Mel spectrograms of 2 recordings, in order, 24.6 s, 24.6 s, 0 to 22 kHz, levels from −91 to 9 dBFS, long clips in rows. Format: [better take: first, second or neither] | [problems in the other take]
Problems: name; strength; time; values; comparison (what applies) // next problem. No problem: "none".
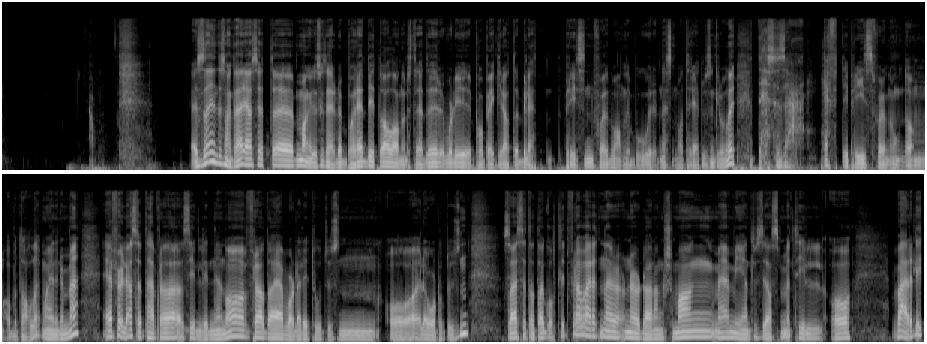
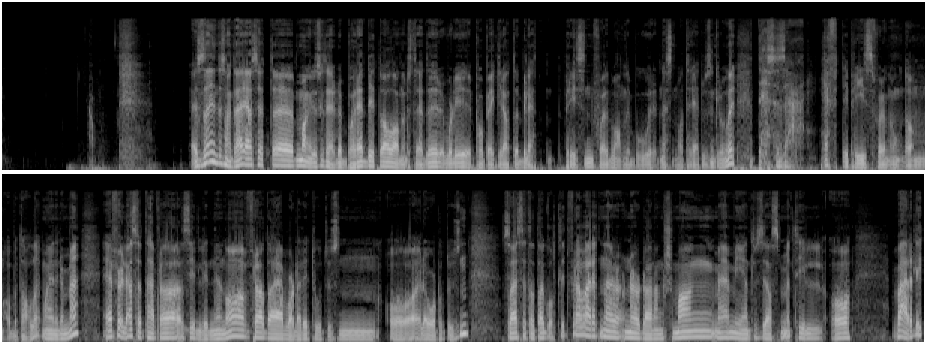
first | garbled, watery; slightly; nothing above 14.5 kHz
